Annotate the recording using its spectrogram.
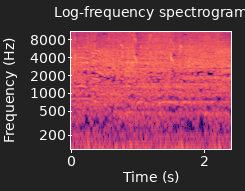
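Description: Basketball being dribbled on a hardwood court over steady arena background noise.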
